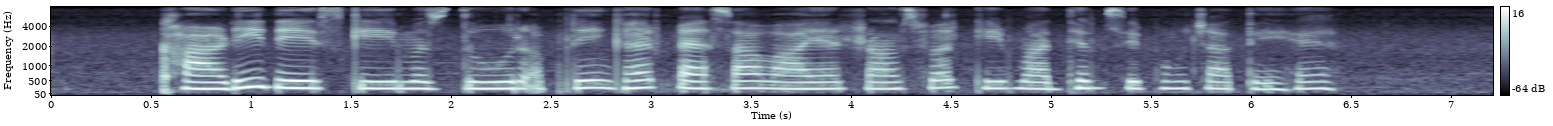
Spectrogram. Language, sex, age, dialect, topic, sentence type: Hindi, female, 18-24, Garhwali, banking, statement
